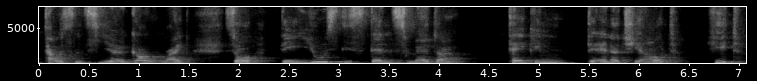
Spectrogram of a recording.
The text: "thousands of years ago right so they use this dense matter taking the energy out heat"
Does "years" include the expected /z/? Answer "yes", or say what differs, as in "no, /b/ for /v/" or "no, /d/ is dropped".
no, /z/ is dropped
